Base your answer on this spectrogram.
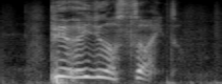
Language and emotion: Russian, angry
